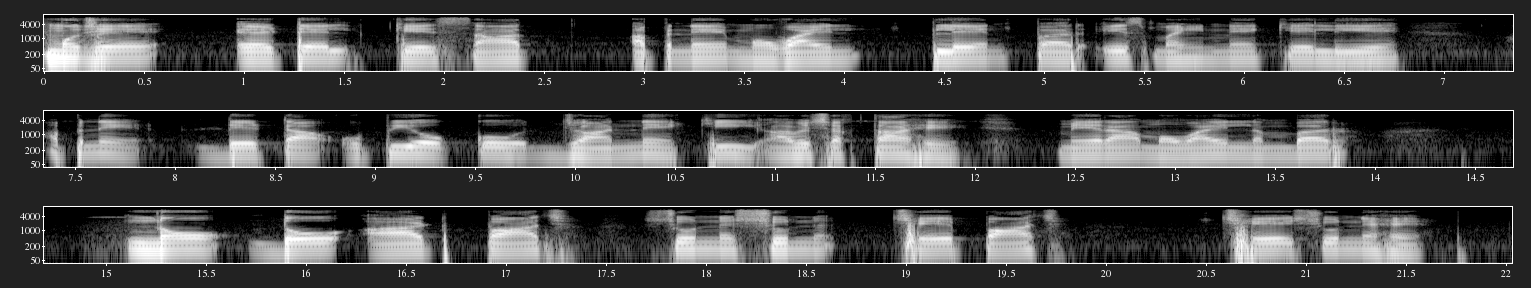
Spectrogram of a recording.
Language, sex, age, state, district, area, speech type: Hindi, male, 30-45, Madhya Pradesh, Harda, urban, read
